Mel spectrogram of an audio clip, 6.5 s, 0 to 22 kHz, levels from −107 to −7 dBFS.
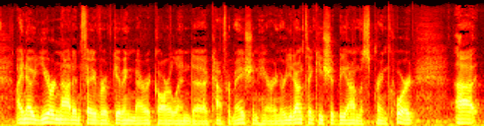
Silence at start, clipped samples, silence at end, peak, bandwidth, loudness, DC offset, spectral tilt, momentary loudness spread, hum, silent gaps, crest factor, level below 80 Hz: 0 s; under 0.1%; 0 s; -4 dBFS; 18 kHz; -20 LUFS; under 0.1%; -7 dB/octave; 9 LU; none; none; 16 dB; -38 dBFS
